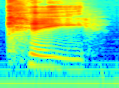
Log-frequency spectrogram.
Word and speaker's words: Quay: though it's about q-a-y it's pronounced key it's pronounced key and i'm curious about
